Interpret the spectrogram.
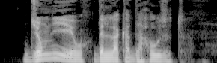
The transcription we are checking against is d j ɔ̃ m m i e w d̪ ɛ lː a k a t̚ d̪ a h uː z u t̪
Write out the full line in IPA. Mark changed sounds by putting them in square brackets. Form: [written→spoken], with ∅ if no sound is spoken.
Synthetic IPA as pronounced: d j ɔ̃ m [m→n] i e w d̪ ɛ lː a k a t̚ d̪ a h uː z u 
